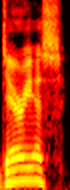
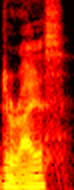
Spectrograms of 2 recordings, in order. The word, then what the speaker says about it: Darius: of the reign of Darius, king of Persia. You don't want to be British and pronounce that Duras.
